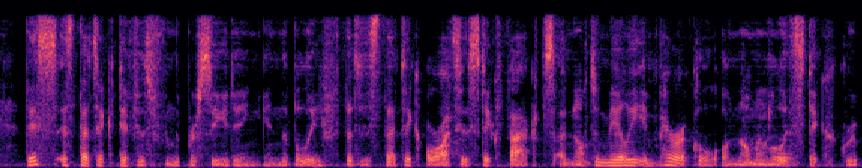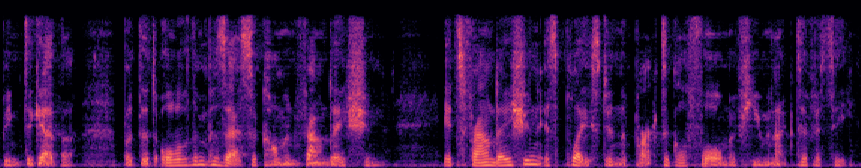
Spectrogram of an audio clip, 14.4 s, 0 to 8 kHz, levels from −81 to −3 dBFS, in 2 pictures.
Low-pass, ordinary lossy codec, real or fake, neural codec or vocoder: 7.2 kHz; MP3, 64 kbps; fake; vocoder, 22.05 kHz, 80 mel bands, HiFi-GAN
